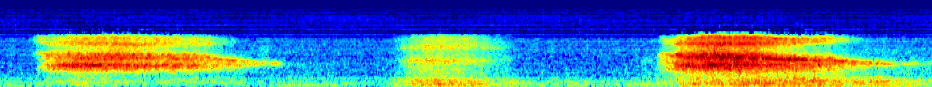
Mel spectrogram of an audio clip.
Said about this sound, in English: Where you're just calmly breathing very deep. And when you're breathing that deep, you're allowing that energy vibration to move through every cell in your body.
